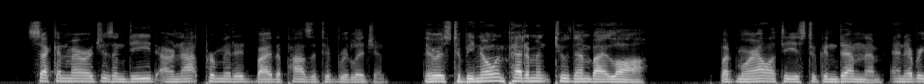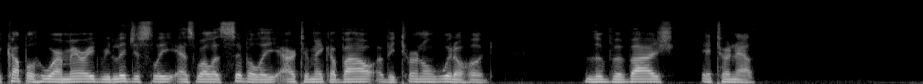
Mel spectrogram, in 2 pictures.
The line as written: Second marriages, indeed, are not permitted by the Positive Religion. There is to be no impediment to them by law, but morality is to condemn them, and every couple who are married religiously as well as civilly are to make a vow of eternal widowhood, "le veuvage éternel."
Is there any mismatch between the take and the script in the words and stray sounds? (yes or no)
no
